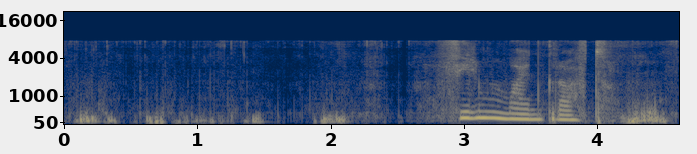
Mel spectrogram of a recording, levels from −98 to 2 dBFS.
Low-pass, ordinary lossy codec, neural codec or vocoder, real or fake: none; none; codec, 16 kHz, 4.8 kbps, FACodec; fake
